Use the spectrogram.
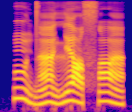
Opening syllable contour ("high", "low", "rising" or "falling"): falling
